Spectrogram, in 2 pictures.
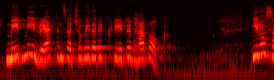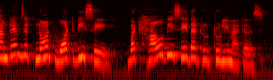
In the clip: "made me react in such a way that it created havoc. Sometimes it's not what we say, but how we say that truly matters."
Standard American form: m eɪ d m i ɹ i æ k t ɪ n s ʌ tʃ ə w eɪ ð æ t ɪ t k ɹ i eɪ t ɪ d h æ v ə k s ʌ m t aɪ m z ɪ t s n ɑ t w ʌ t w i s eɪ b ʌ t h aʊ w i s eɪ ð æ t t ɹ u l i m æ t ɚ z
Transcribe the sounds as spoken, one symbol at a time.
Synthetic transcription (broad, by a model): m eɪ d m i ɹ i æ k t ɪ n s ʌ tʃ ə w eɪ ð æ t ɪ t k ɹ i eɪ t ɪ d h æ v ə k s ʌ m t aɪ m z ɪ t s n ɑ t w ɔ t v i s eɪ b ʌ t h aʊ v i s eɪ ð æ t t ɹ u l i m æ t ɚ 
